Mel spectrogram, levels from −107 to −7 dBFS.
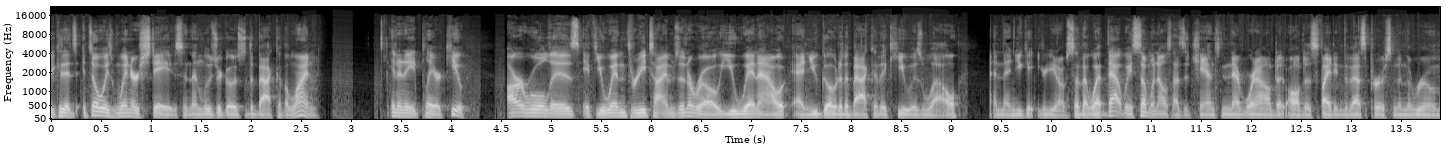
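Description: From start to finish there's computer activity noise under the speech: a faint buzzy chirp pulsing around a hundred times a second, sitting well below the talking. It's processor or graphics load shifting the shared ground the audio circuit rides on, so it tracks the machine's activity, not the speech.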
